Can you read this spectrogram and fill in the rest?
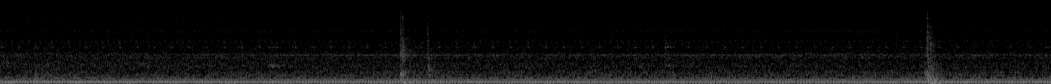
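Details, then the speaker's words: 2009 BMW 335i N54 on a cold start after an upper radiator hose replacement: the idle stumbles irregularly. The misfire is said to be unrelated to the hose job. "well guys in typical in 54 fashion it's now misfiring completely unrelated issue"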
